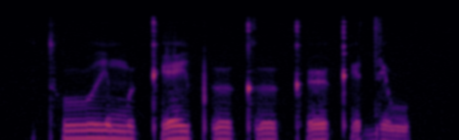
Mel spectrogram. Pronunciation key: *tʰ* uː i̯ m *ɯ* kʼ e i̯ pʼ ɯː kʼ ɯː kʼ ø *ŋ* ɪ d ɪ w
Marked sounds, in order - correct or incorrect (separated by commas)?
correct, correct, incorrect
